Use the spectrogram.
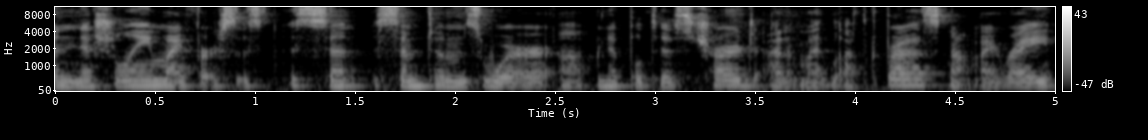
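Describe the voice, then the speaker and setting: A woman talks at a moderate pace and medium pitch. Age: 30s. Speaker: patient sharing illness story. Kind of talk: casual personal vlog. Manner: halting, many fillers.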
